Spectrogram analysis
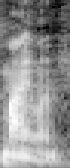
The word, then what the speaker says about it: Milan: Ohio and Michigan and in both cases is pronounced Milan it's it's bizarre though Fontana is Bella Fontaine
